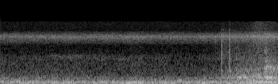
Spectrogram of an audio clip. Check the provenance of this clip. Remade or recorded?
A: recorded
